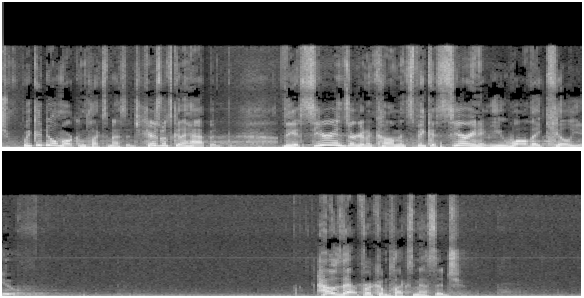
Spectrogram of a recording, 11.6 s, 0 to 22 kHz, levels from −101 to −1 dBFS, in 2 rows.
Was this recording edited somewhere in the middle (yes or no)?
no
